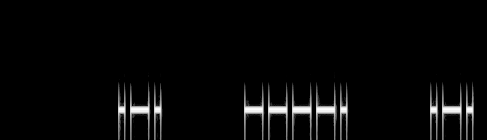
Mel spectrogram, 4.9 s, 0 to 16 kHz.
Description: Morse code, heard as a keyed tone, about 20 wpm, spaced as for 8 wpm, 690 Hz. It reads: R9R
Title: 172 Lesson 28e - Number 9 - Three Characters 20wpm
